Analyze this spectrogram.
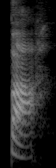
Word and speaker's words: paella: How do you pronounce this word? Pa-e-ya.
